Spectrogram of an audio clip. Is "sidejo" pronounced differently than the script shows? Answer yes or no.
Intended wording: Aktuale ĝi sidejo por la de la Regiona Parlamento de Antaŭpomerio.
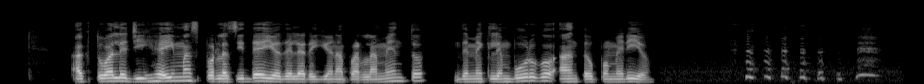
yes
